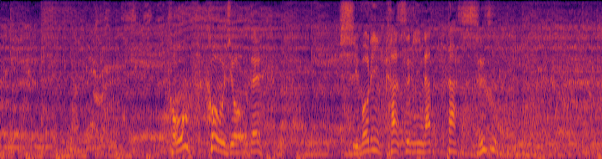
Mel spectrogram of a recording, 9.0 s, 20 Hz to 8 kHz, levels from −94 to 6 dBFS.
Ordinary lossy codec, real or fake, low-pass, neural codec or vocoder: none; fake; none; codec, 16 kHz, 16 kbps, FunCodec, trained on Chinese and English, 50 frames a second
